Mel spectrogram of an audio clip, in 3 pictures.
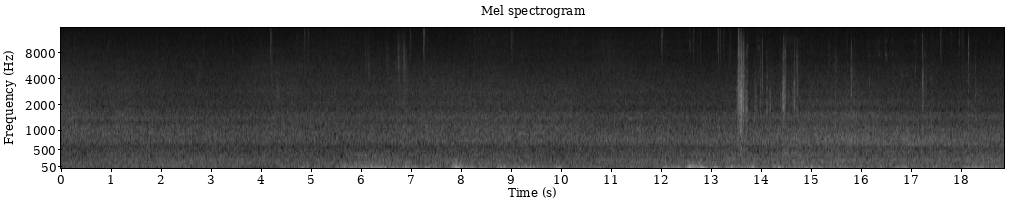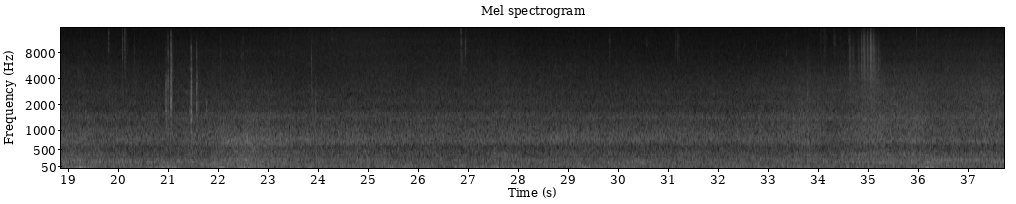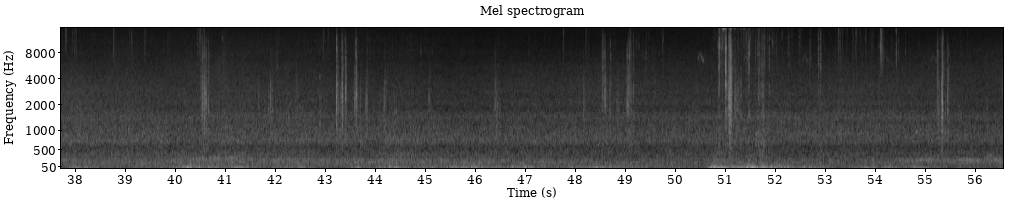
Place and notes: Poznan, balcony - wind arrival
strong wind over the city. a pile of papers flapping their pages and a plastic container moving in the wind.
13 April 2015, ~08:00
